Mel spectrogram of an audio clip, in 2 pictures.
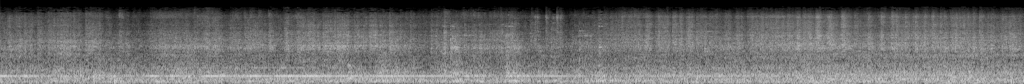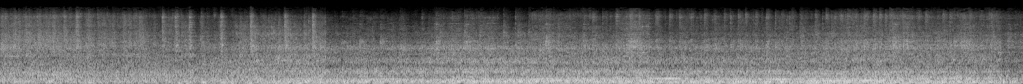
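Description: Freight train of refrigerated boxcars rolling past, its wheels clicking over the rail joints. A steady high tone rides over it for about the first eight seconds, and a deeper rumble builds in the second half.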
